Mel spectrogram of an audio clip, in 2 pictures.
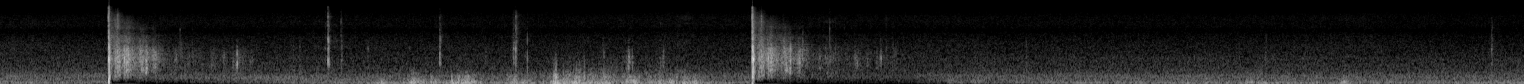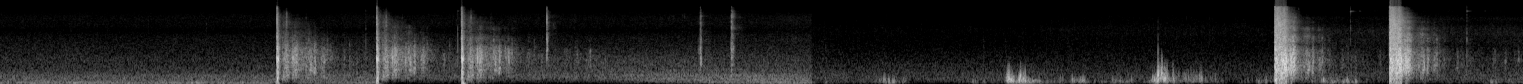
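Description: Ruger Mark I .22 rimfire semi-automatic pistol firing about eight sharp single shots at irregular intervals: two pairs close together, a quick run of three or four, and long gaps in between. The somewhat neglected pistol had a few malfunctions on this magazine.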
